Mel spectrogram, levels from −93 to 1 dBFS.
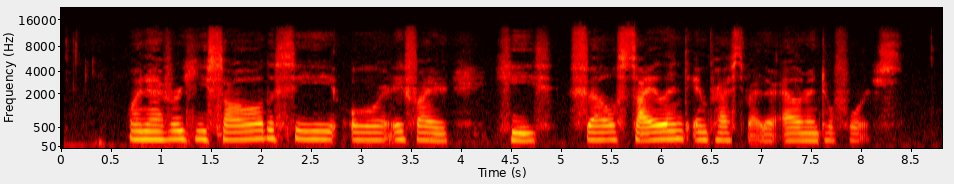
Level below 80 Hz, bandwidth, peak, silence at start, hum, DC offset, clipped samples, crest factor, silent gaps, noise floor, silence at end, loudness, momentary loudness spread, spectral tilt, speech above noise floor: -74 dBFS; 14 kHz; -20 dBFS; 0.4 s; none; under 0.1%; under 0.1%; 20 dB; none; -66 dBFS; 0.45 s; -39 LUFS; 15 LU; -5 dB/octave; 27 dB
